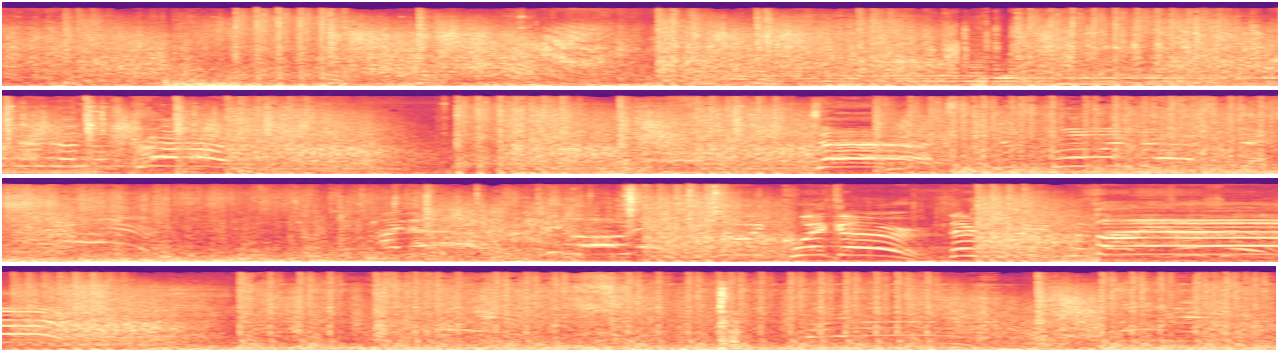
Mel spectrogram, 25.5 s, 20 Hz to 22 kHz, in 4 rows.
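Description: Gunfire from Brothers in Arms: Hell's Highway, a World War II shooter, with rapid bursts and single shots crackling continuously over about 25 seconds, mixed with shouted voices in the battle.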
